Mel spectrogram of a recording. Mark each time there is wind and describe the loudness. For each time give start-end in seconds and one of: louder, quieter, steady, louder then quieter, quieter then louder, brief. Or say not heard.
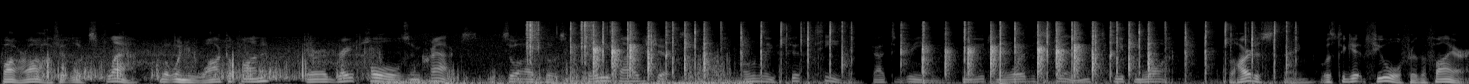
0.0-7.5 quieter.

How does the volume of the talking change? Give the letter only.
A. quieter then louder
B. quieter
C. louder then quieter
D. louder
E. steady
A.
